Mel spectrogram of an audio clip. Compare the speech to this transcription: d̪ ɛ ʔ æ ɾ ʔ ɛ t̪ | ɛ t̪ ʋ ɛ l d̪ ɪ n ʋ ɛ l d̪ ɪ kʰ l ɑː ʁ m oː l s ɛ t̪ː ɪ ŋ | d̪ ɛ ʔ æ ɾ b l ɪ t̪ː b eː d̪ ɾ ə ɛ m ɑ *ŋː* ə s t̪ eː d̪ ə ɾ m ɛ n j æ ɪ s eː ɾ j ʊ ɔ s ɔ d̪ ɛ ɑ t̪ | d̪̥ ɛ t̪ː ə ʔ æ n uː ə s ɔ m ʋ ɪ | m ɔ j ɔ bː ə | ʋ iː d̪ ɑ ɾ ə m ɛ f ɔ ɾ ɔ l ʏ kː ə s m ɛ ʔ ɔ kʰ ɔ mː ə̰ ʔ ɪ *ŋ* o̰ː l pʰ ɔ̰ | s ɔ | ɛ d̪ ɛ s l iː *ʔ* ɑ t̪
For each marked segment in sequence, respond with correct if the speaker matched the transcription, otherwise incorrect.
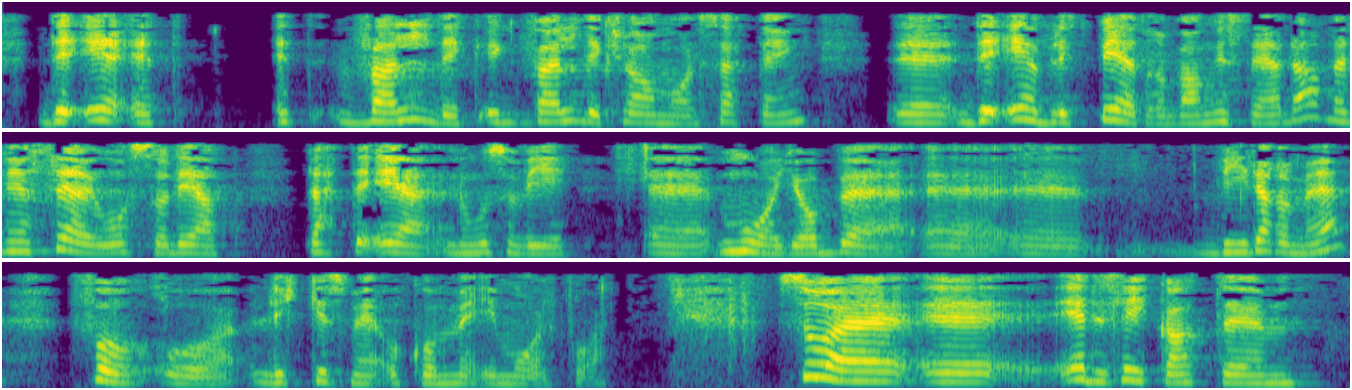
correct, incorrect, incorrect

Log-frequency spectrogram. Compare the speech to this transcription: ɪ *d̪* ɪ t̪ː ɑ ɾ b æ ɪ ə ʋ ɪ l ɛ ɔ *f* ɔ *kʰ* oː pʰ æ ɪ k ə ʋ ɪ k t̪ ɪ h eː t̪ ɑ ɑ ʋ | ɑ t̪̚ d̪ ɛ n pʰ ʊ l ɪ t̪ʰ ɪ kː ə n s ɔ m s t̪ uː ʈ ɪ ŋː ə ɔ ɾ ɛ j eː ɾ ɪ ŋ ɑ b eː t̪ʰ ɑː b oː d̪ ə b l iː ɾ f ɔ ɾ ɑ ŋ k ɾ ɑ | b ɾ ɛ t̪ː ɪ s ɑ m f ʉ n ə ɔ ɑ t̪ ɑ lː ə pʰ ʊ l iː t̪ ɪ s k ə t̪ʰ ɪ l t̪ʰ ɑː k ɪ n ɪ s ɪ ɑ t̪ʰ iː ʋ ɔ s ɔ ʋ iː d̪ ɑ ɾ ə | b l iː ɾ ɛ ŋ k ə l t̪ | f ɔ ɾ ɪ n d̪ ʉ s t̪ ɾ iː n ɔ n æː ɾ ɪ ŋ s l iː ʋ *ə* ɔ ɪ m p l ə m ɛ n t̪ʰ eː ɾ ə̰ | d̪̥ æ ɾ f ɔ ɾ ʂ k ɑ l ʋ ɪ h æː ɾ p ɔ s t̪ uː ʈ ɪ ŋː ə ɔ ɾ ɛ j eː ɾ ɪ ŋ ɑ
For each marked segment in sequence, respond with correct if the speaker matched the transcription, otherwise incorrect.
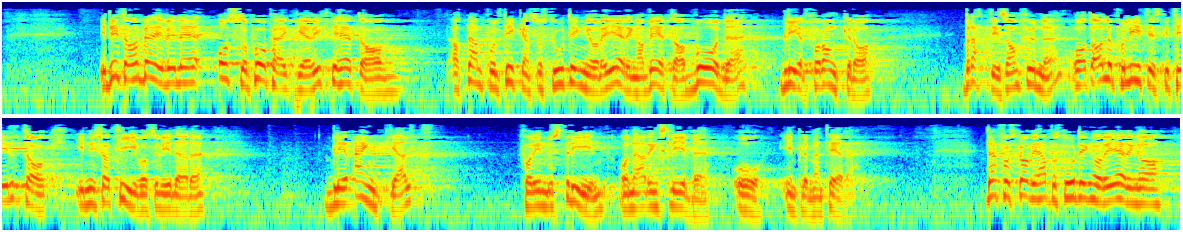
correct, incorrect, incorrect, correct

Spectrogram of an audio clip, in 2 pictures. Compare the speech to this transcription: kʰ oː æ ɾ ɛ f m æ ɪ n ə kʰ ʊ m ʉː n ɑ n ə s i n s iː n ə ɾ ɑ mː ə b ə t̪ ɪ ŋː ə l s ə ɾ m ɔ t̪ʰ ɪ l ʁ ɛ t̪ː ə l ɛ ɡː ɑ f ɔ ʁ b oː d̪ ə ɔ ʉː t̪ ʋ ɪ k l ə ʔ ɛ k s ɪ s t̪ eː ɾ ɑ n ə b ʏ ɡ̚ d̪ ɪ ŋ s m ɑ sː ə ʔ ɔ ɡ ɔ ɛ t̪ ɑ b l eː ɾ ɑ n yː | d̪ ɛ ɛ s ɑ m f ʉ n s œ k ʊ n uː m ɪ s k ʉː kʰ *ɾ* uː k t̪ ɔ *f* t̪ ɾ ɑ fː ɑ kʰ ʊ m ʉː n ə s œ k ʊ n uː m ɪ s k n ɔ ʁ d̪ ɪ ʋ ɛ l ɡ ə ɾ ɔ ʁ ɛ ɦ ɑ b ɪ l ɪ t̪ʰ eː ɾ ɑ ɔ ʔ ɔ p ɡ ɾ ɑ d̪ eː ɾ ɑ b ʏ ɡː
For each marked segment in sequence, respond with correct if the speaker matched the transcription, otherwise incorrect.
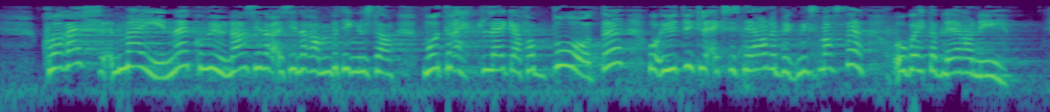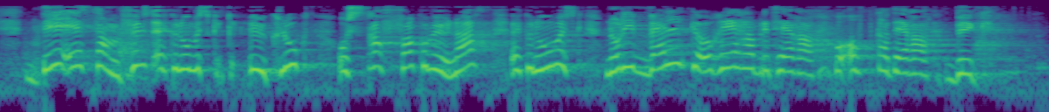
incorrect, incorrect

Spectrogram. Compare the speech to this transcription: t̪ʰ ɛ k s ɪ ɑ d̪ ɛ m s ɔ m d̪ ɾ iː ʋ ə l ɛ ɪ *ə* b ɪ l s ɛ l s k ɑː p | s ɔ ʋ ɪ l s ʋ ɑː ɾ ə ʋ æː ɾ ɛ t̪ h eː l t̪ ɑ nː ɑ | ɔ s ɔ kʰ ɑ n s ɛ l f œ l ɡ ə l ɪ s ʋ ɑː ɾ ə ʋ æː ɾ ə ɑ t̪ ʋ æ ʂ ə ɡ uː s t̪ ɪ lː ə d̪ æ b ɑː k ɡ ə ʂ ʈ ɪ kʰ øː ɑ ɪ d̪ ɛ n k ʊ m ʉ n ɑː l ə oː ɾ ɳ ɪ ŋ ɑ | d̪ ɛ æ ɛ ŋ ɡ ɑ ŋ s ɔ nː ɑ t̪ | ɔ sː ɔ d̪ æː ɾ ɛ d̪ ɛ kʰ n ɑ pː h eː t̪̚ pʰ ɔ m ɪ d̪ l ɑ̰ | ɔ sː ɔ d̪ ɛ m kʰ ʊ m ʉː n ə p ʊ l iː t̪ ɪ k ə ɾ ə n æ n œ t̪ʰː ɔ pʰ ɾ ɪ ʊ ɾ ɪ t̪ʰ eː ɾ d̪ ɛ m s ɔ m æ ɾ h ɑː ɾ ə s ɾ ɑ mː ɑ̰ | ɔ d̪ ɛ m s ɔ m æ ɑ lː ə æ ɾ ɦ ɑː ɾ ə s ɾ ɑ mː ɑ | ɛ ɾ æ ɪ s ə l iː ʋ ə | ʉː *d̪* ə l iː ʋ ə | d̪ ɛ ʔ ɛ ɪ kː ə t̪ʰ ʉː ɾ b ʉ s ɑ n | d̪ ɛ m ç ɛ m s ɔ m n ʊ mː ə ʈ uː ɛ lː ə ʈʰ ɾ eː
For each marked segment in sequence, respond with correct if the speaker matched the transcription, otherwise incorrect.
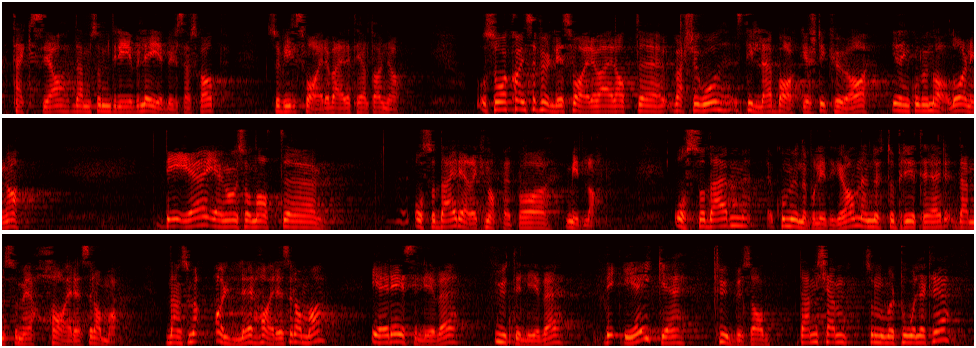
correct, incorrect

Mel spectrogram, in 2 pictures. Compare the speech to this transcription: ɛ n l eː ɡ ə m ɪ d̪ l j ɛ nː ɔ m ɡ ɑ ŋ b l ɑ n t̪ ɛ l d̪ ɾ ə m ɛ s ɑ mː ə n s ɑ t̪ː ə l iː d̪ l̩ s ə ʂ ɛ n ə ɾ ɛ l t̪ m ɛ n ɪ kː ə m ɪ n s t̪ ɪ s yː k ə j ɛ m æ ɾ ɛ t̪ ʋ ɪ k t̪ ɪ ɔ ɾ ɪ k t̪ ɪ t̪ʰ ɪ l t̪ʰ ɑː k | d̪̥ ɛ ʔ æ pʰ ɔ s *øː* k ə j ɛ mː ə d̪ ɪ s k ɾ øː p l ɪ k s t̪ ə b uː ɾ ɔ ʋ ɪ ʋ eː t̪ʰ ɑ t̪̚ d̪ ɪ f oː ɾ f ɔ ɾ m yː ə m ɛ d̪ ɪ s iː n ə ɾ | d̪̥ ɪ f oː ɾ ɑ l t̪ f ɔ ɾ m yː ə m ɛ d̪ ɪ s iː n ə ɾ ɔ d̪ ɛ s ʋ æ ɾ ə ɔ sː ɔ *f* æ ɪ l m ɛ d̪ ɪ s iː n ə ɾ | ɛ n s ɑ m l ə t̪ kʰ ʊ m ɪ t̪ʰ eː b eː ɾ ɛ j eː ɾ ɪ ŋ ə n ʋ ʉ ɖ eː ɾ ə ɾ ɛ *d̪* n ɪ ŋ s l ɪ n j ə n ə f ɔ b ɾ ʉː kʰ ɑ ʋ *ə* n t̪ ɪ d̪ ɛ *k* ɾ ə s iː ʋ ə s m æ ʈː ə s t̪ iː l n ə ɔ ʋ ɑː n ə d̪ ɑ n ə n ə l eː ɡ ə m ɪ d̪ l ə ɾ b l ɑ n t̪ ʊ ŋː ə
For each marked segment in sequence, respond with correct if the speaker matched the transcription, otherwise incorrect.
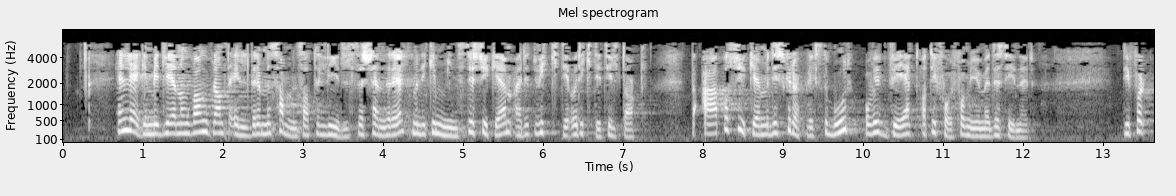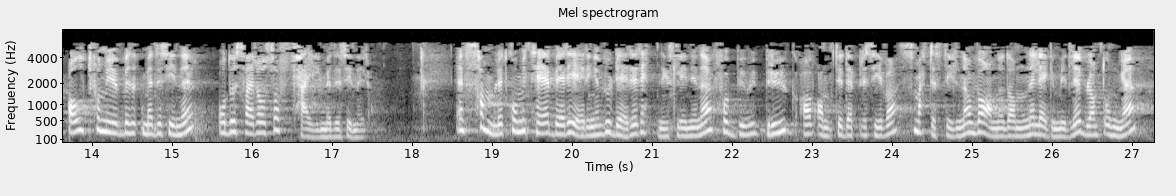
incorrect, correct, incorrect, incorrect, incorrect

